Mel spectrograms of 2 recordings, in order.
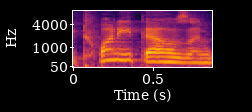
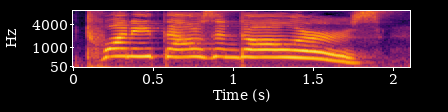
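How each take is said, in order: First: Said in the usual way. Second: High, loud shouted bid from the crowd; imitating a yelled bid. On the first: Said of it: "the whole room just went crazy". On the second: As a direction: shout the bid across the ballroom. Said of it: "a woman go-, yells out".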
